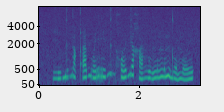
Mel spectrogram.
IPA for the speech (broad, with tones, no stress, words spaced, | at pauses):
ɦi˩˧ɡɨ˨˥ɡɐ˧˩˧qʼi˨˥ ɡʷe˩˧ri˨˥ɡɨ˧˥˧ɡ χu˨˥ɪ̯ɡe˦˥χɐ˩˧ ɦu˧˩˧ŋʷɨ˨˥ ŋʷɘ˧˥˧mdo˧˩˧mo˩˧ɪ̯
